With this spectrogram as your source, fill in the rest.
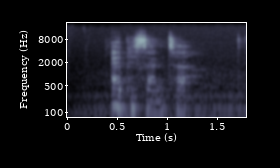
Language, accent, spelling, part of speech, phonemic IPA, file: English, UK, epicentre, noun / verb, /ˈɛpɪˌsɛntə/, En-uk-epicentre.ogg
- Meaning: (noun) 1. The point on the land or water surface directly above the focus, or hypocentre, of an earthquake 2. The point on the surface of the earth directly above an underground explosion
